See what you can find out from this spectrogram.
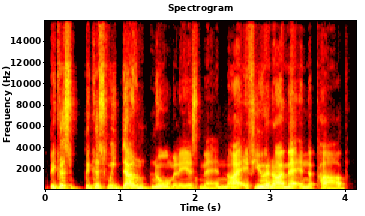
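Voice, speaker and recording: English man, animated pitch, emphatic, sweary, earnest podcast talk from home. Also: moderate pace. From England. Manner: emphatic, swears for emphasis, repeats words when pressing a point. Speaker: podcast co-host, men's community founder. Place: upstairs room at home by a window.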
